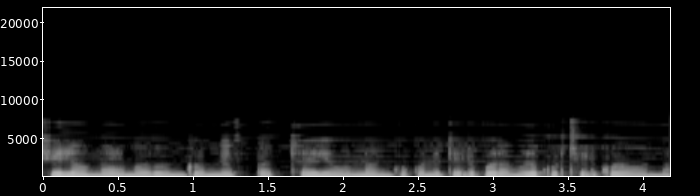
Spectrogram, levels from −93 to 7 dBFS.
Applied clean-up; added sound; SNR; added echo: neural mask model DeepFilterNet 3.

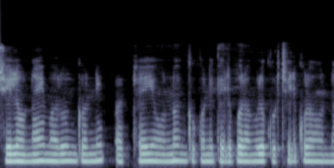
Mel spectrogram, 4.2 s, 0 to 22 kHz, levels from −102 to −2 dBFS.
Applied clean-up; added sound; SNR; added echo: neural mask model Resemble Enhance denoiser.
